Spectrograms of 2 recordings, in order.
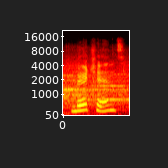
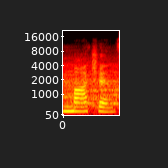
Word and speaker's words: Marchant: And also at wing attack was Bronte Merchant, but brought to our attention it's Marchant.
